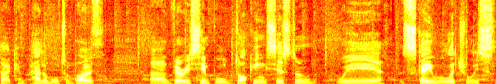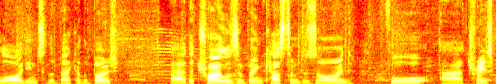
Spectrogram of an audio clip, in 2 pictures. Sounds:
music, speech

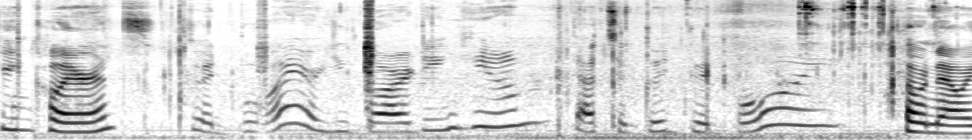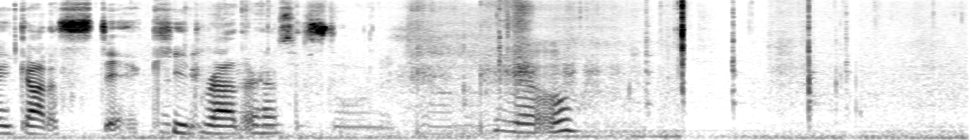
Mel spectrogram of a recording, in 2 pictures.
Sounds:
speech

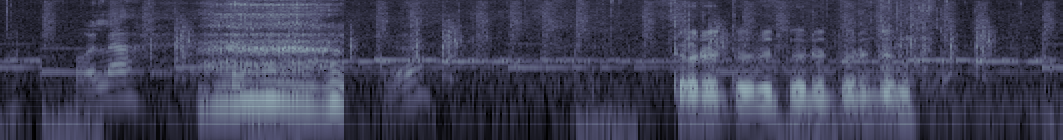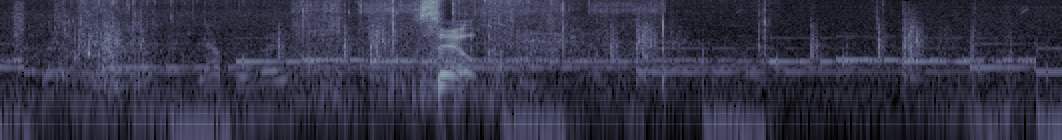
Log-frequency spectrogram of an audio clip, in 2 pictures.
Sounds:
speech, music

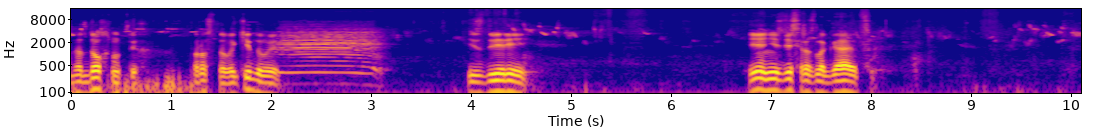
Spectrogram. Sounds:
cattle mooing

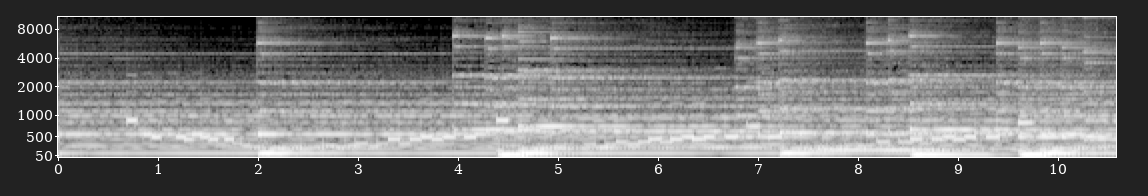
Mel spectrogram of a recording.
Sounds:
music

